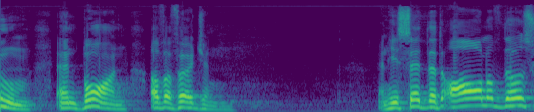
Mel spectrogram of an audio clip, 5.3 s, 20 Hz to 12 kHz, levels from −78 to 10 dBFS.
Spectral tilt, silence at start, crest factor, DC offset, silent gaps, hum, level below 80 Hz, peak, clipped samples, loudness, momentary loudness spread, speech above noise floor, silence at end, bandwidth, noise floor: -6.5 dB/octave; 0 s; 12 dB; under 0.1%; none; none; -58 dBFS; 0 dBFS; 0.1%; -12 LUFS; 16 LU; 43 dB; 0 s; 10.5 kHz; -54 dBFS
